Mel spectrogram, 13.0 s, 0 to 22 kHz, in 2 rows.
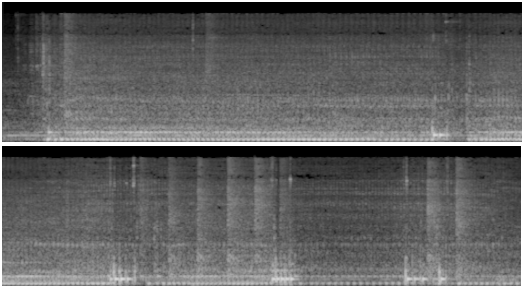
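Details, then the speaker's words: Yamaha Aerox 155 scooter, panels removed, idle then throttle blips: each blip gives a short flat surge that sags as if about to stall instead of revving cleanly; bogging hesitation, suspected fuel supply shortage, injection pump being checked. "Nah, jadi motornya tuh saat digas dia nggak bisa spontan bosku ya, langsung mok atau mau mati, seperti nggak ada hentakannya gitu bosku ya."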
